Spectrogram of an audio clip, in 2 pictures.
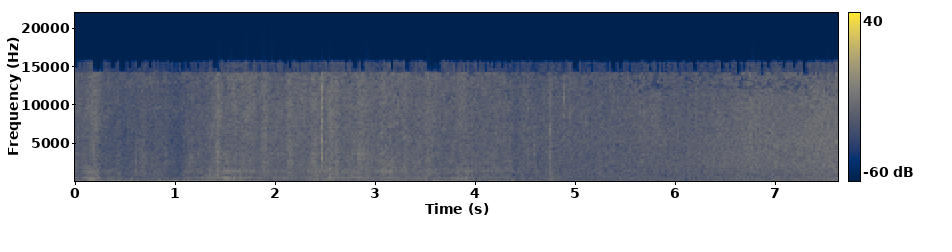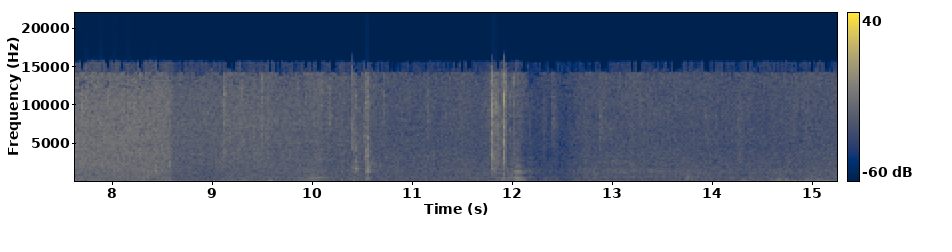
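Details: Relocated cutout-hive honey bees at Jerome Bee Farm, Central Oklahoma, hum steadily in a low drone for the first seconds; a burst of broad rushing noise then partly covers the buzzing before it returns, with one or two short thuds.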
